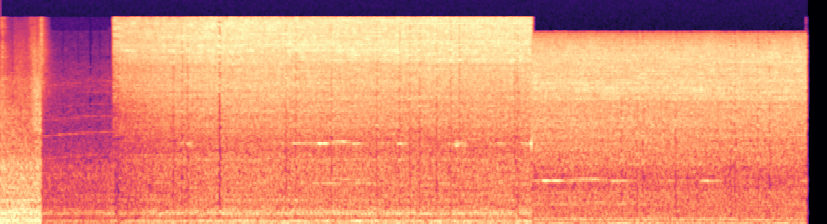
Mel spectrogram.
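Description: Compressed-air paint spray gun hissing steadily as it sprays an alloy wheel, starting about two seconds in and cutting off abruptly near the end. A short noise comes before it at the very start.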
